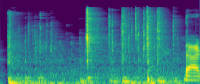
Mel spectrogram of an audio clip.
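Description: Typing on a computer keyboard: a keystroke at the start, then a quick run of keystrokes about a second in.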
